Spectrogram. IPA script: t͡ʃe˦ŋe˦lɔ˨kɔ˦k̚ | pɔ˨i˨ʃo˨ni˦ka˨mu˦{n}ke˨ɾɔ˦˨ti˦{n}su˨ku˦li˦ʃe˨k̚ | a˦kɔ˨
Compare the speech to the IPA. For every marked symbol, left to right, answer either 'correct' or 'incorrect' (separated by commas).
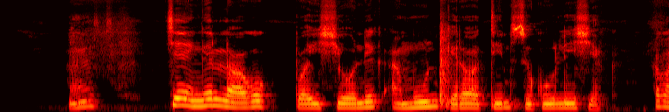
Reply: correct, correct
